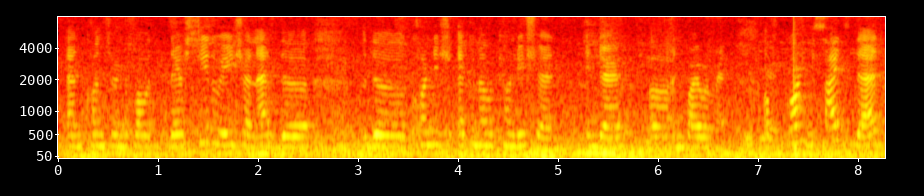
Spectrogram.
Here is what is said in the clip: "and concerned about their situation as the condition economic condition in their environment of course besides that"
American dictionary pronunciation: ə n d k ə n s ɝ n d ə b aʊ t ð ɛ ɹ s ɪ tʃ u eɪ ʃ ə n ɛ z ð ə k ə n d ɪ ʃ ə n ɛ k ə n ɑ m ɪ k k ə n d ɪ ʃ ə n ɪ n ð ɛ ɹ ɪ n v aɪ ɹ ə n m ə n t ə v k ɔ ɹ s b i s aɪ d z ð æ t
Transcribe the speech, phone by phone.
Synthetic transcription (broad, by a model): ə n k ə n s ɝ n d ə b aʊ t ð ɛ ɹ s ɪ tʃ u eɪ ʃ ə n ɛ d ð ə k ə n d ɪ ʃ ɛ k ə n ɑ m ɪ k k ə n d ɪ ʃ ə n ɪ n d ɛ ɹ ɪ n v aɪ ɹ ə n m ə n t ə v k ɔ ɹ s b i s aɪ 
